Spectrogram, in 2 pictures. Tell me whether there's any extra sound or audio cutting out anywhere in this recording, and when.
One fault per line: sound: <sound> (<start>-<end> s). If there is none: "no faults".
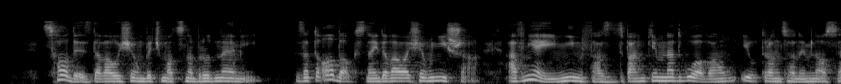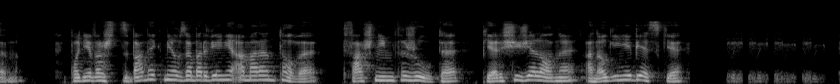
sound: laugh (15.7-16.7 s)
